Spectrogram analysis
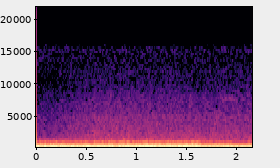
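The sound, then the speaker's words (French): Deep, continuous thunder rolls low and heavy through a stormy backdrop, a sustained rumble without pause, fairly loud and broad, with no voices present. “Mais mince, l'orage arrive et l'eau inondait la pièce.”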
